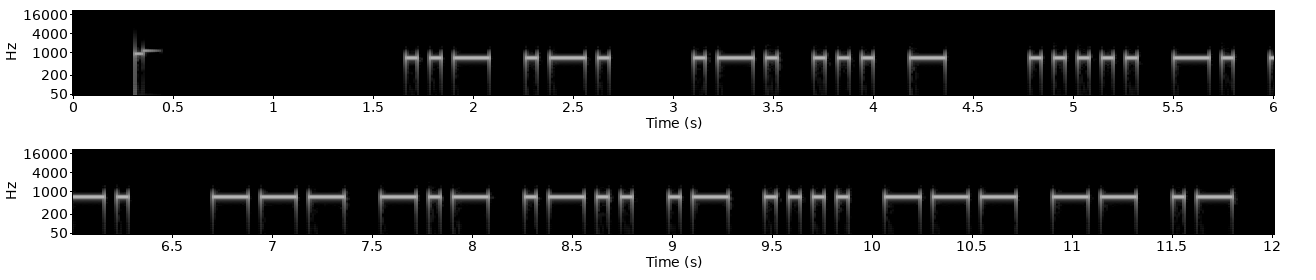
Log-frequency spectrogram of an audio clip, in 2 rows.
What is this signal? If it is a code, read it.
Morse code, heard as a keyed tone, about 20 wpm, 700 Hz. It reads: UR RST 5NN OKLAHOMA
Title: Practice QSO - Exchange 1 - Beginning - 20wpm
